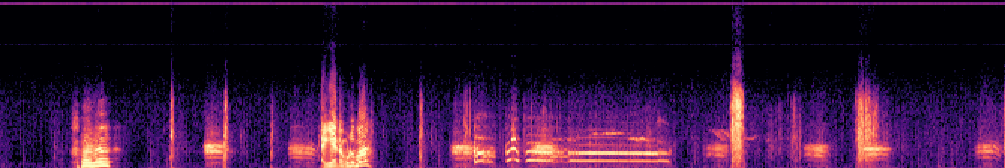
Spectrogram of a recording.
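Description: A middle-aged man talks loudly and with animation.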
